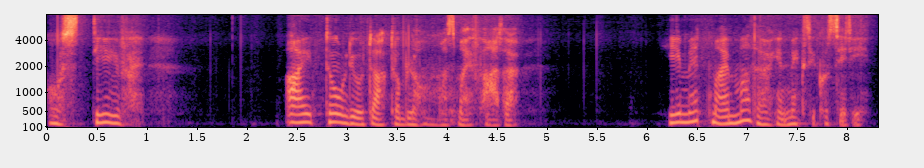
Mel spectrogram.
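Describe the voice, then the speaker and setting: An actress playing an uneasy, brooding young woman in a vintage radio drama, with hushed, earnest, poetic delivery. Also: fairly low pitch, a little slow, long pauses, husky, highs cut off. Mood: solemn confession. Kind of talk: 1940s-50s radio drama acting.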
